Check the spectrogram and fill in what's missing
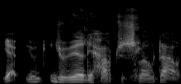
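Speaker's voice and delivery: normal talking voice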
